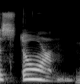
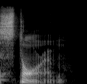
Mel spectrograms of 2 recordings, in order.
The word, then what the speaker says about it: storm: OK, and the storm, you know, the M is lost, storm. So storm. A lot of people pronounce it like that, so remember the last syllable.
